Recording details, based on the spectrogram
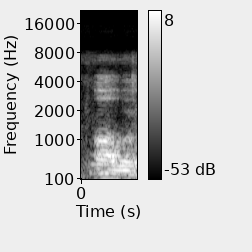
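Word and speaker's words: hour: है जैसे एय आर इसको ह नहीं पढ़ते इसको आव पढ़ते हैं क्या पढ़ते हैं आ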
